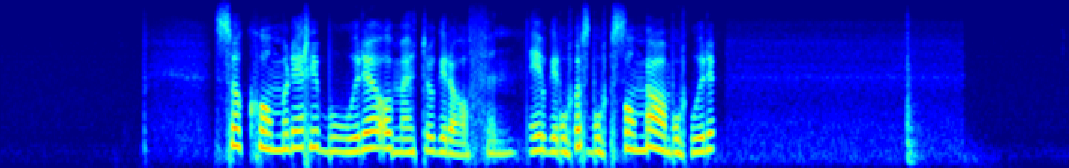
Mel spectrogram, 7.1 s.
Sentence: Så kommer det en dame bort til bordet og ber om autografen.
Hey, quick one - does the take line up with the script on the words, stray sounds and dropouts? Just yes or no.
no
